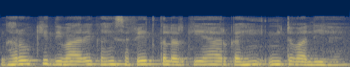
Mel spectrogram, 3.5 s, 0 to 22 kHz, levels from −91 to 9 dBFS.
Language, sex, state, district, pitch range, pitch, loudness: Hindi, female, Bihar, Jamui, 180-190 Hz, 185 Hz, -14 LUFS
